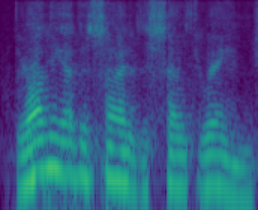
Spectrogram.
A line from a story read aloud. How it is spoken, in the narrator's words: she said quickly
